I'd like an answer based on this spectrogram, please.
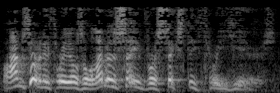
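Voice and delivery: ordinary talk, nothing marked

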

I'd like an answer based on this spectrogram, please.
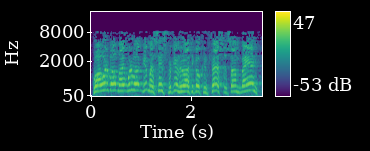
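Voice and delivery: loud, high-pitched sermon delivery; full-force pulpit proclamation; impassioned preaching. Acted. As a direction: preach it hard, driving each point home.

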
